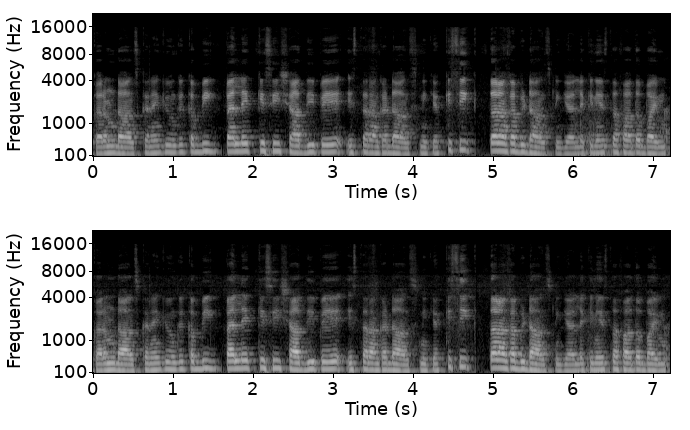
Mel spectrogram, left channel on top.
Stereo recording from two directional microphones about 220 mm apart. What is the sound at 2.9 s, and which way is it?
Speech, 55° right (ahead or behind).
